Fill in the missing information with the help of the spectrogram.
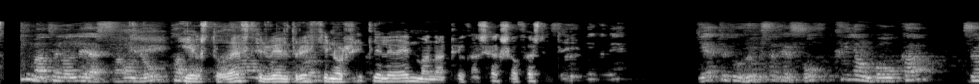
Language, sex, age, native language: Icelandic, male, 70-79, Icelandic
